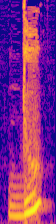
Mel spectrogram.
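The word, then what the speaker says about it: doux: the beginning all right do you don't pronounce the final X do feminine form adverb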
